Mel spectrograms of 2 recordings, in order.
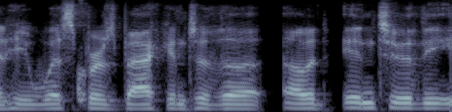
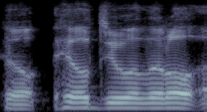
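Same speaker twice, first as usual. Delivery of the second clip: usual speaking voice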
